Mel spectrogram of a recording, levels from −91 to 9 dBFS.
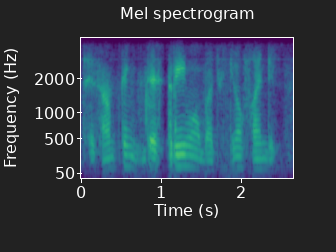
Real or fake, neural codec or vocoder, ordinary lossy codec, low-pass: fake; codec, 16 kHz, 6 kbps, DAC; Opus, 32 kbps; 3.6 kHz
